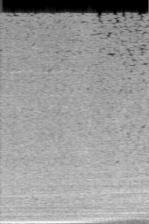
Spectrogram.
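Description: Electronic dance music in a breakdown: a held, buzzing synth bass note under a wash of hiss-like noise, with no kick drum. The bass note fades out about three-quarters of the way through.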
